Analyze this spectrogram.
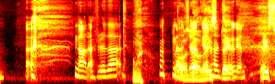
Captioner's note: laughs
